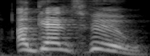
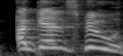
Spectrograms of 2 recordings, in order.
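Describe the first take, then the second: First: Said in the usual way. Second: Higher, laughing in disbelief; repeating the question with a scornful laugh; incredulous laugh. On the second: Real, not acted. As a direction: laugh through the repeat, unable to believe it.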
